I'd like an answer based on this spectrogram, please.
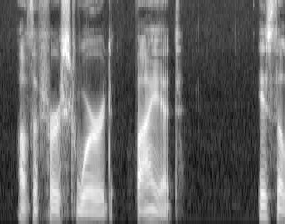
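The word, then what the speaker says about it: בַּיִת: Bayit, bayit. Again, the accent is on the first syllable in this particular word.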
